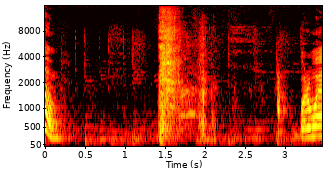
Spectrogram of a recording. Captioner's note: host laughs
